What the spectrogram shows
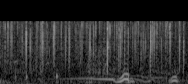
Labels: {"label": "biophony, cascading saw", "recorder": "SoundTrap 600 or HydroMoth"}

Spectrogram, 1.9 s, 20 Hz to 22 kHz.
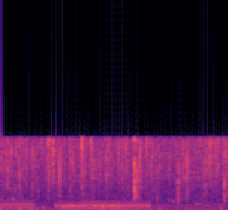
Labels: {"label": "biophony, croak", "recorder": "SoundTrap 500"}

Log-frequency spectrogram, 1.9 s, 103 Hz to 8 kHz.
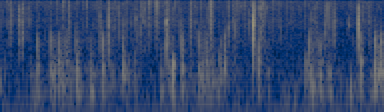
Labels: {"label": "biophony, sea urchins (Echinidae)", "recorder": "SoundTrap 600 or HydroMoth"}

